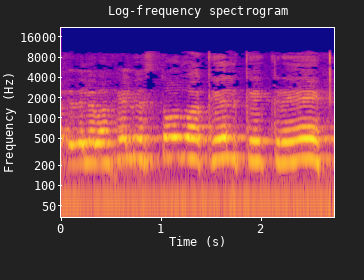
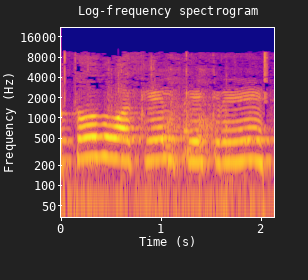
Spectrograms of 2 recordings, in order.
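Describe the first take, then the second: First: Said in the usual way. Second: Todo aquel que cree slow and louder, stress on todo. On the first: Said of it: "sino todo aquel que cree". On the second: Shown as a demonstration. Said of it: "no solamente los judíos".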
